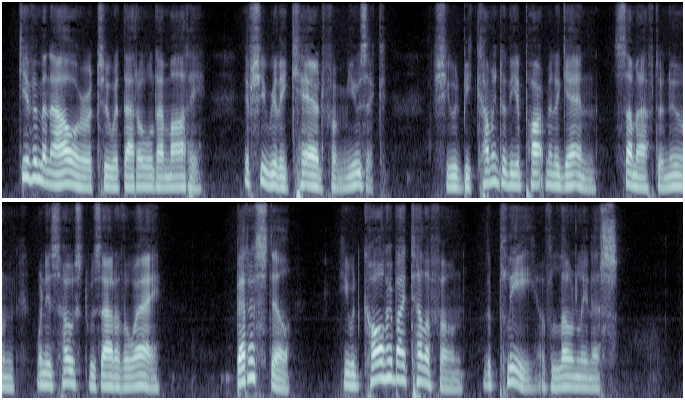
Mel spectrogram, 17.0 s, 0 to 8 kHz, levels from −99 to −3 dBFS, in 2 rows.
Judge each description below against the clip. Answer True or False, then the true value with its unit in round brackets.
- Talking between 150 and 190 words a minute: True (160 wpm)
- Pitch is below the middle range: True (120 Hz)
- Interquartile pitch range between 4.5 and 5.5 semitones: False (3.9 semitones)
